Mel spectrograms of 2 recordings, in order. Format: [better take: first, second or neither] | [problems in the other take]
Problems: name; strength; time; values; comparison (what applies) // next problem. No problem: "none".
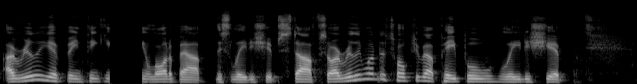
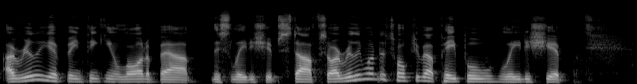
second | audio freezing; at 1 s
